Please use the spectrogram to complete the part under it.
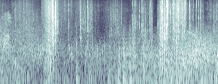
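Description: A rifle clatters as it is picked up.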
